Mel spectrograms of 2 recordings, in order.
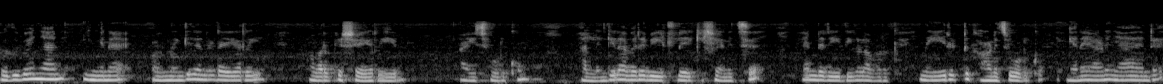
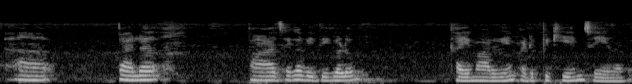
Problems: background sounds at intervals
